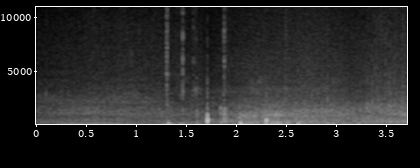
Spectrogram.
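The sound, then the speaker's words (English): Steady, dense hiss of hard rain falling outdoors, with a handful of sharp taps and clicks partway through as drops strike an umbrella overhead. “oh geez, it's actually raining kind of hard. Let me get my umbrella.”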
